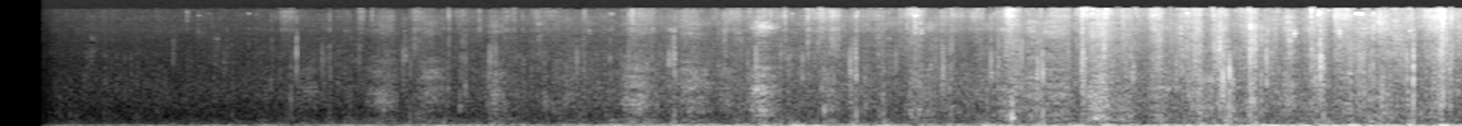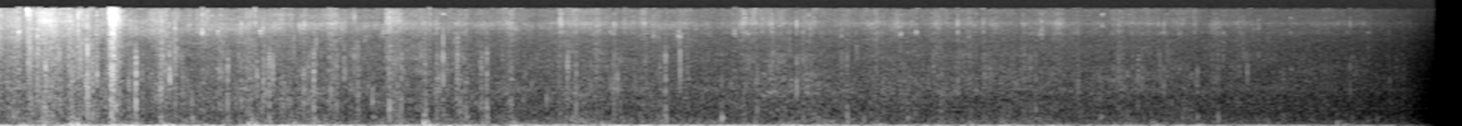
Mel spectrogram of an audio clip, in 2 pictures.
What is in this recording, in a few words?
Single Horse Walk By; Historical; Hollywood Edge Historical Series; War Horses Armies & Weapons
